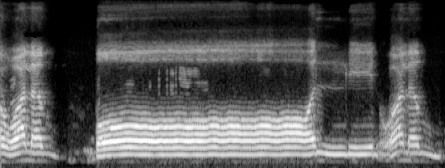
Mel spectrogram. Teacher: Jadi yang disentuhkan itu tepi lidah ya, bukan ujung lidah. Itu dibelokkan.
